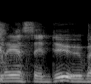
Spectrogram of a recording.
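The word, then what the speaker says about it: Léa Seydoux: I know how to pronounce Lea Seydoux, but I don't know.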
